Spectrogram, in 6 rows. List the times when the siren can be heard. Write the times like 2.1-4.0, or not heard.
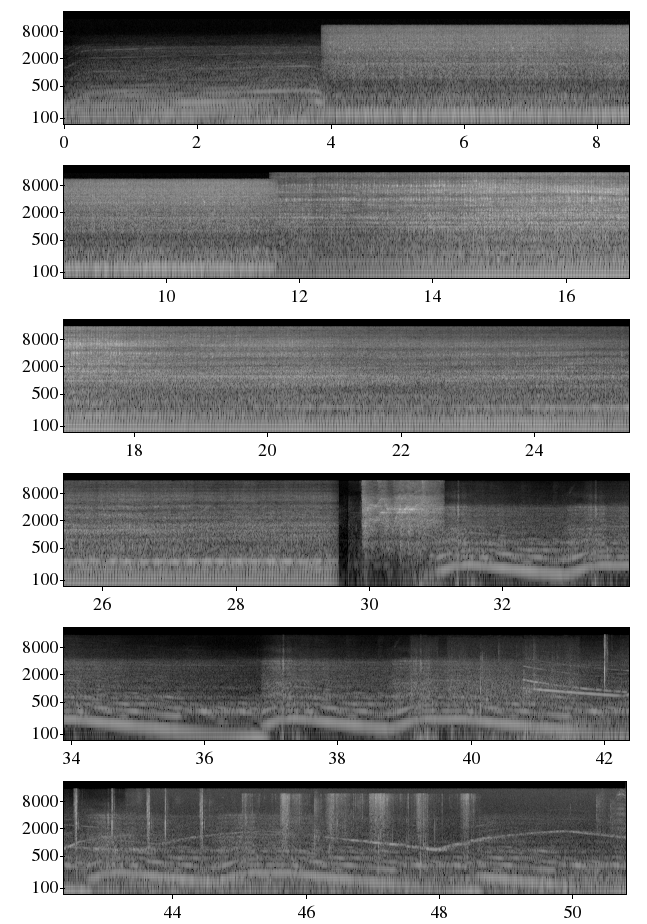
40.8-50.7.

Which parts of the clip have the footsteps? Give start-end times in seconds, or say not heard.
39.0-48.6.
